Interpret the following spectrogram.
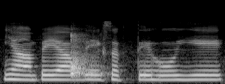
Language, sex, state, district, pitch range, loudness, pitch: Hindi, female, Haryana, Jhajjar, 215-220 Hz, -16 LUFS, 220 Hz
